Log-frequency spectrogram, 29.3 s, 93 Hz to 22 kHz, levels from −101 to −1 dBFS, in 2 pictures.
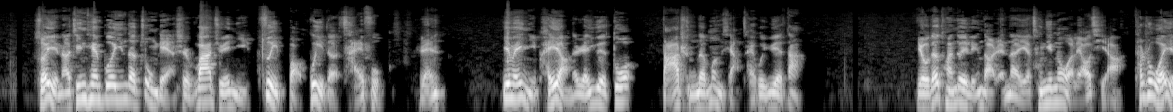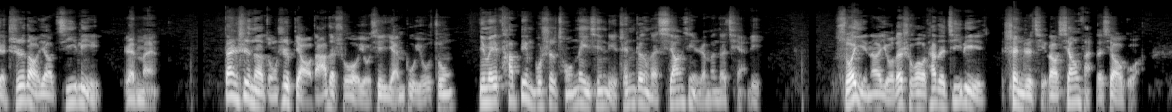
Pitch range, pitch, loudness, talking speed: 135-200 Hz, 160 Hz, -18 LUFS, 250 characters per minute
